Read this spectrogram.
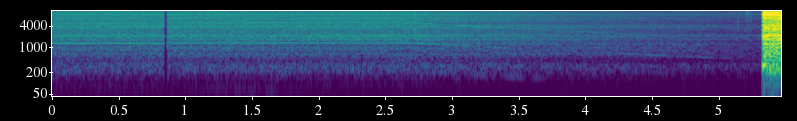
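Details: Numatic Henry vacuum cleaner, rebuilt from two units, on its low-speed setting with hi-lo switch and PCB, motor voltage on an oscilloscope: quiet steady whine with airy hiss, pitch sliding down as the motor coasts off; healthy low-speed run.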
